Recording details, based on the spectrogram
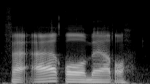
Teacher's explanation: Nah, di sini ada huruf qalqalah, huruf qaf ya. Jadi dipantulkan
